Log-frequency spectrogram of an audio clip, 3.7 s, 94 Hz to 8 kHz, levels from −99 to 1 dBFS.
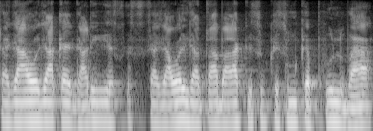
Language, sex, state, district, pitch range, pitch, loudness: Bhojpuri, male, Bihar, Muzaffarpur, 120-125 Hz, 120 Hz, -16 LUFS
